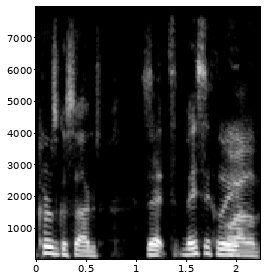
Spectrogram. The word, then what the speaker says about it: Kurzgesagt: essentially pointless because there's a YouTube channel called Kurzgesagt that basically Oh, I love that guy. Yeah. yeah, it's amazing. You pronounced that very well.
